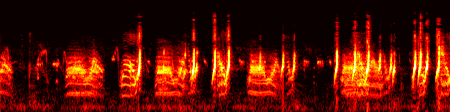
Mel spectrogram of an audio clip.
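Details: Common quail calls used for morning hunting: harsh, buzzy bursts around mid pitch in clustered phrases, with sharp clicks between them, broken by short pauses.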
